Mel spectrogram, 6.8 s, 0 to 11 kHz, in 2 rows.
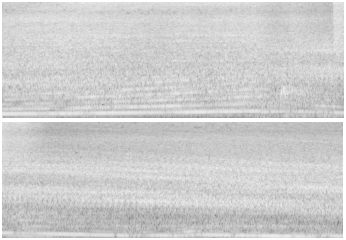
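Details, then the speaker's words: Turbocharged Honda RSX on the dyno, electronic boost controller at 80% duty: revs climb hard on the rollers, then power abruptly drops and revs fall. Boost cut during the pull. "So what you just saw during that pull was boost cut. Right now we are at 80% duty on the electronic boost controller."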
